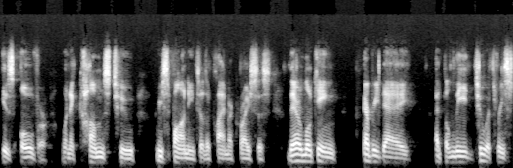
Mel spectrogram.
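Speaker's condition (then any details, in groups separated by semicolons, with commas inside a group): No condition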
